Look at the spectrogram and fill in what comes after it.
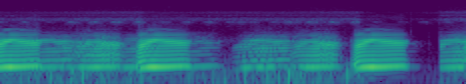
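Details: Banded bullfrogs and frogs calling while it rains outdoors: a continuous run of low, reedy, drawn-out groans from several overlapping animals, some notes swelling louder, ending in a short pause before calling resumes, over a thin high steady hum.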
